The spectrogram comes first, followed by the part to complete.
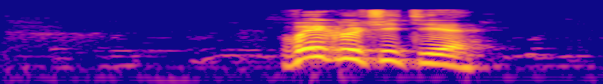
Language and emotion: Russian, angry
